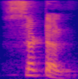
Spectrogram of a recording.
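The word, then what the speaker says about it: subtle: व ट रहता है और टी से पहले अगर बी हो तब भी बी साइलेंट रहता है जैसे डेट डेट का मतलब कर्ज डाउट सटल तो इनमें बी जो है वो लिखा हुआ है बट फिर भी हम उसको बोलते नहीं है और ओनली हम टी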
